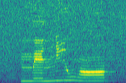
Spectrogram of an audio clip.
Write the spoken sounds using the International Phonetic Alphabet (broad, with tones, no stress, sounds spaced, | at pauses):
m e˧ n i˦ w ɔ̃˦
